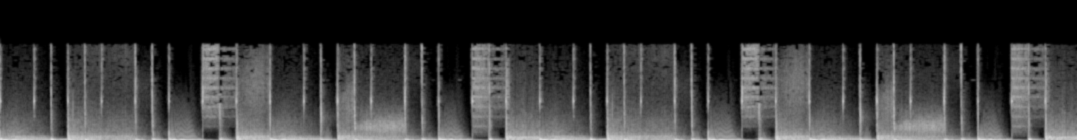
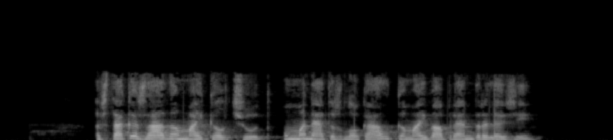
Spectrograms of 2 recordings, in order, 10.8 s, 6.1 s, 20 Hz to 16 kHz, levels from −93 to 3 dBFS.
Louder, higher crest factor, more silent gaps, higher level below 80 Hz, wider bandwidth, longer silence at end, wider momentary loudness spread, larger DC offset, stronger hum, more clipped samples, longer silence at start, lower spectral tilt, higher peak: first, -17 LUFS vs -35 LUFS; second, 14 dB vs 22 dB; neither; first, -18 dBFS vs -72 dBFS; first, 11.5 kHz vs 8 kHz; second, 0 s vs 0.8 s; second, 5 LU vs 12 LU; neither; neither; neither; second, 0 s vs 0.95 s; first, -5 dB/octave vs -3.5 dB/octave; first, 0 dBFS vs -14 dBFS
